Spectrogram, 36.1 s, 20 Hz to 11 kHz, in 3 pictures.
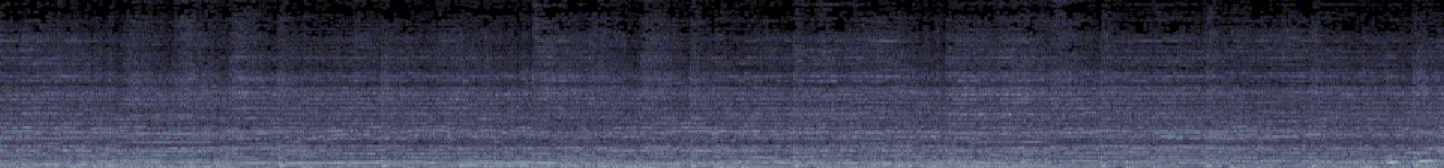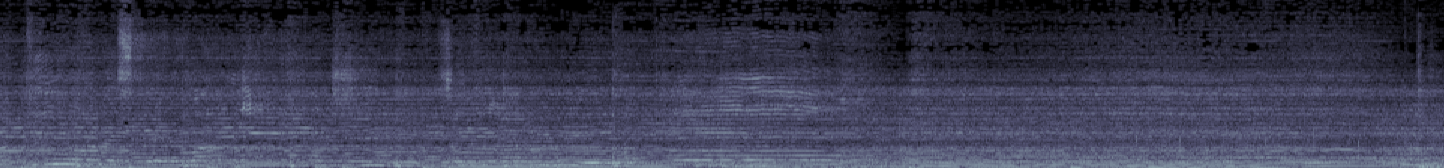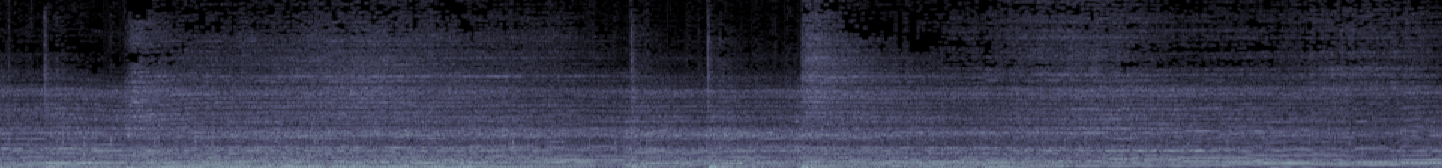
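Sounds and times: rock band playing live: 0:00.0 - 0:36.0.

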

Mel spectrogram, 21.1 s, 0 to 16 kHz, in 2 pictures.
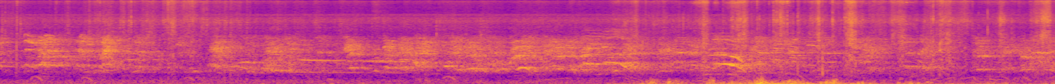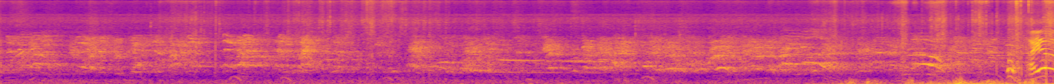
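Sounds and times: dogs barking: 0:00.0 - 0:21.0
crashing through vegetation: 0:06.1 - 0:10.7, 0:18.6 - 0:21.0.

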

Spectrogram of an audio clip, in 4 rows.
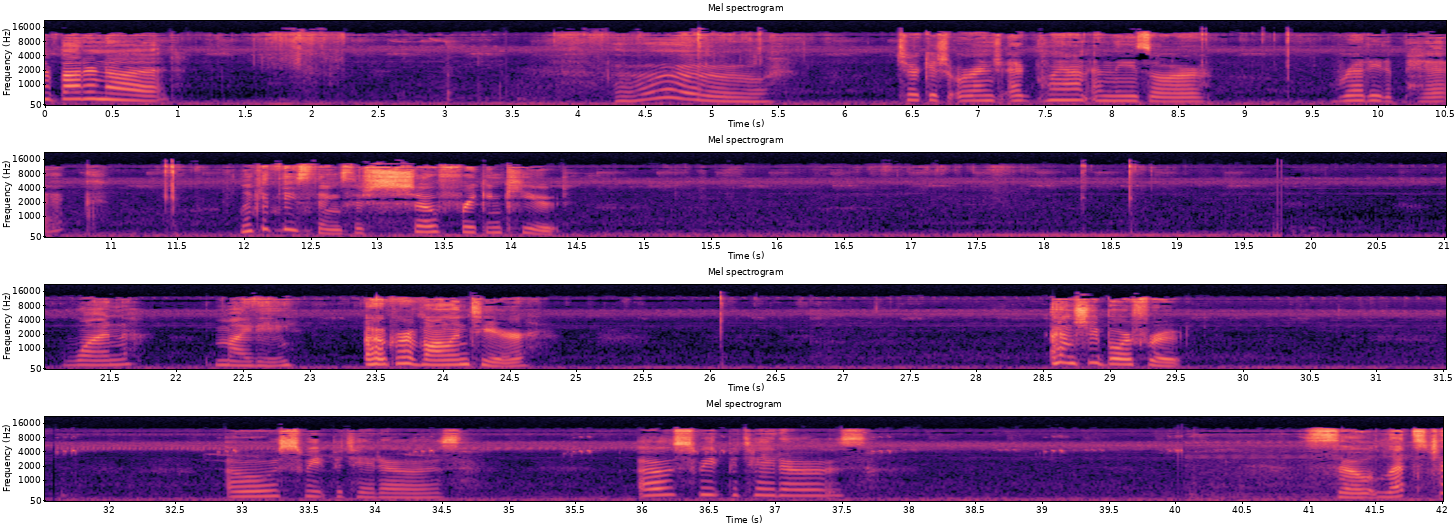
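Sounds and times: insects chirring: 0:00.0 - 0:42.0
low outdoor rumble: 0:00.0 - 0:42.0
rustling of leaves moved by hand: 0:01.4 - 0:05.5
low hum: 0:40.0 - 0:42.0.

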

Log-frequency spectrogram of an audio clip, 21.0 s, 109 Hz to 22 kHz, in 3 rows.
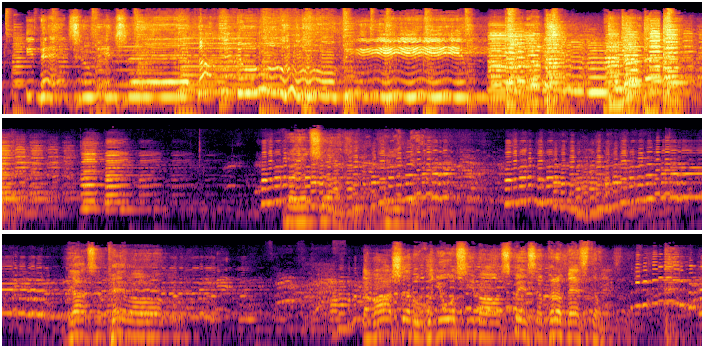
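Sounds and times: solo accordion melody: 0:00.0 - 0:21.0.

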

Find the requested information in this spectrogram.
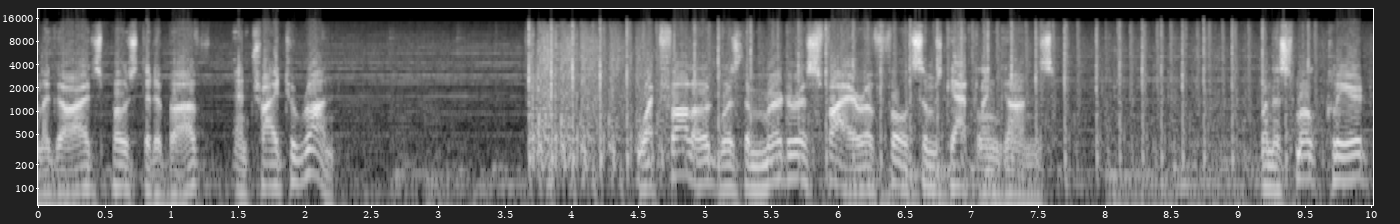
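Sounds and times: soft low music: 0:00.0 - 0:10.0
rapid gunfire: 0:03.7 - 0:10.0.

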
